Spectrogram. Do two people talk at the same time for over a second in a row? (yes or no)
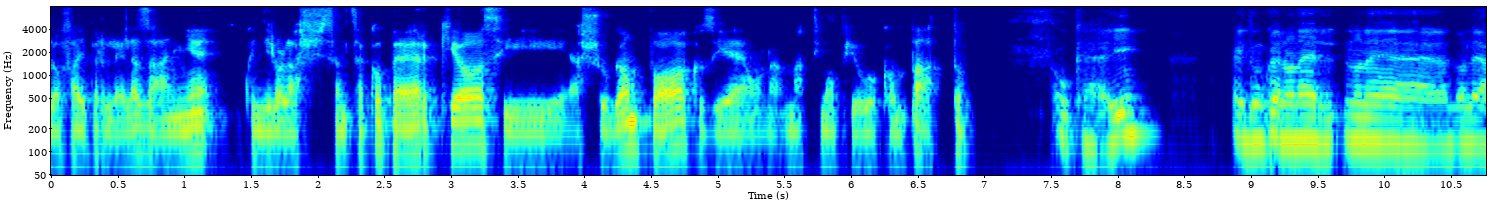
no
